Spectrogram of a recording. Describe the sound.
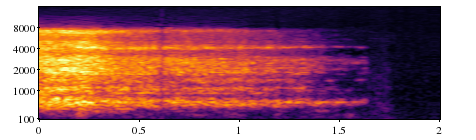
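A slow, deep breath during a guided breathing exercise, heard as one long, airy, hissing rush of air that holds steady and then gradually fades to silence, with no talking.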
